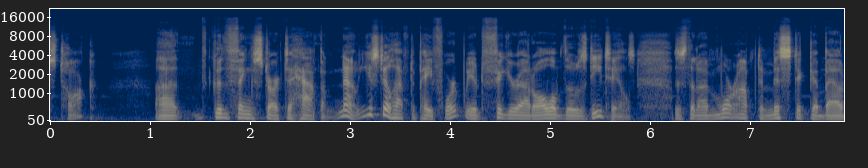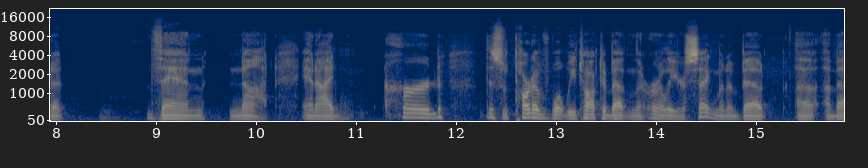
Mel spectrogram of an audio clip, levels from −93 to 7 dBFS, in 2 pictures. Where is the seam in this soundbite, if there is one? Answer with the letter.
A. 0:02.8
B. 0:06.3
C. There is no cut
B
